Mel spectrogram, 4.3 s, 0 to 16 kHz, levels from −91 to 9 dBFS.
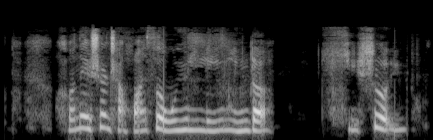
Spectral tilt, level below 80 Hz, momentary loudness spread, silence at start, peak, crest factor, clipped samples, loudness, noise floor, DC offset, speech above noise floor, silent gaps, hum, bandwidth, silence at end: -1.5 dB/octave; -66 dBFS; 16 LU; 0.35 s; -2 dBFS; 18 dB; under 0.1%; -17 LUFS; -47 dBFS; under 0.1%; 29 dB; 3.08-3.17 s; none; 8 kHz; 0.3 s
